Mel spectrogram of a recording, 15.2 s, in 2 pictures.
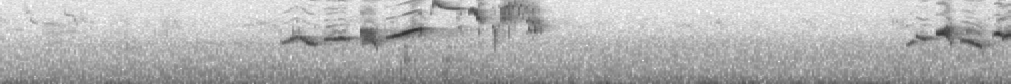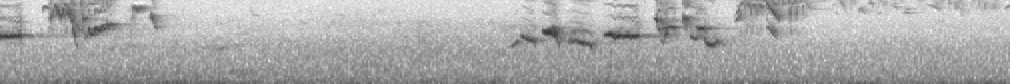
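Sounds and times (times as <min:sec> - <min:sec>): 
common blackbird Turdus merula singing: 0:00.0 - 0:00.7, 0:01.8 - 0:04.2, 0:06.7 - 0:10.2, 0:11.3 - 0:15.1.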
